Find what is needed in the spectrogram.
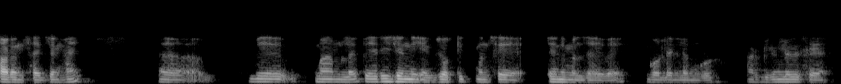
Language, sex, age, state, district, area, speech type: Bodo, male, 18-30, Assam, Kokrajhar, rural, conversation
